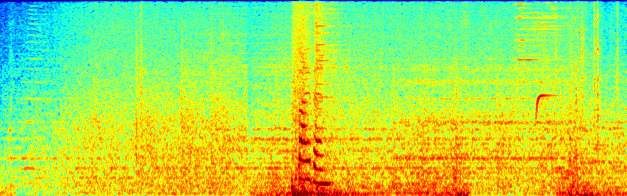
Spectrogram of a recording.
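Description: Steady, hissing rainfall in a video game, heard as a continuous wash of noise with a brief louder swell partway through, while a voice speaks briefly over it.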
